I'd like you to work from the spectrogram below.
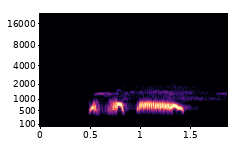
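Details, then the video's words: Spotted dove cooing for training lure birds: one phrase of two quick low coos followed by a longer, slightly buzzy drawn-out coo, clean background. "Tiếng cu gáy thúc bổi, tiếng gáy để anh em tập bổi ngày m5, chim cu gáy tập bổi mới nhất"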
